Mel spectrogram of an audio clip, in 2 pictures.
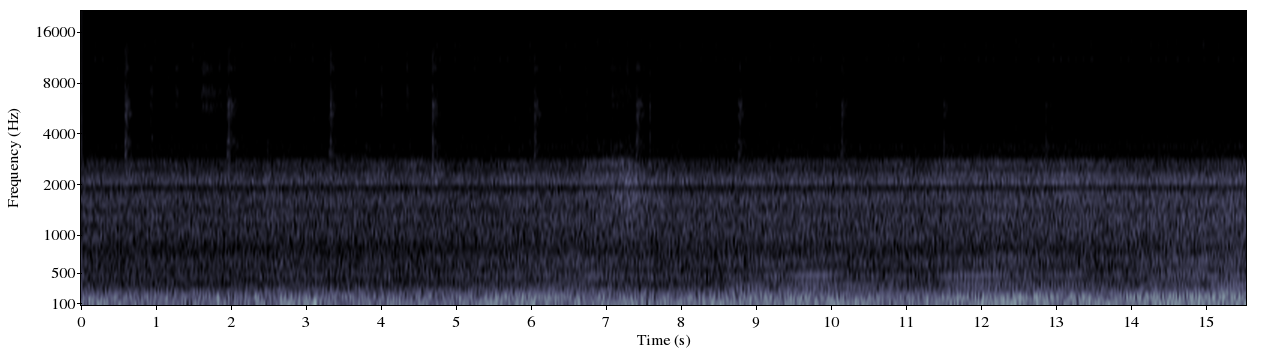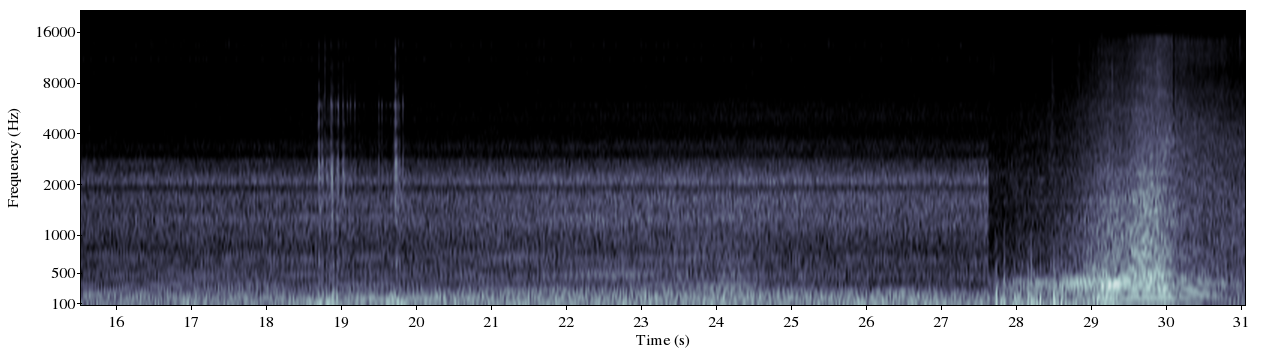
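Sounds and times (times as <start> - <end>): car engine from inside cabin: 0.0 - 31.0
car driving past: 26.1 - 31.0.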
